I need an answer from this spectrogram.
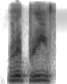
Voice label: "reprieve", Indian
